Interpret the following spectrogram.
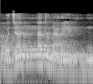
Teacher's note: ادغام ناقص ہے، دونوں جگہ ملا کے ہی پڑھنا ہے، یہاں پہ نہیں رکنا. وجنت نعیم، جیم کو نون سے ملائیں گے، غنہ ہوگا، نون مشدد ہے اس لیے، اور نون پر زبر ہے، یاد رکھیں یہاں پہ کھڑا زبر نہیں ہے، جنات نہیں ہے، وجنت نعیم.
